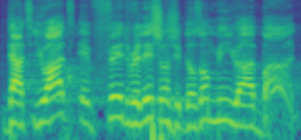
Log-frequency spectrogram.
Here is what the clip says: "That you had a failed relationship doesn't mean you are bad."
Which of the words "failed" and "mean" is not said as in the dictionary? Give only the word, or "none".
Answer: failed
